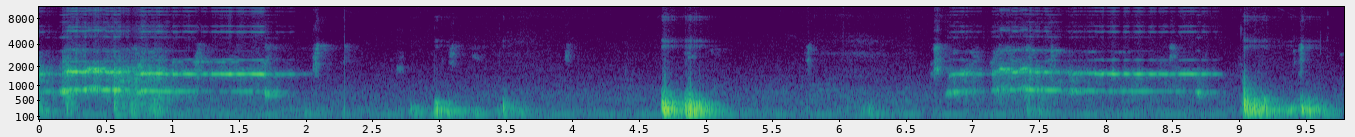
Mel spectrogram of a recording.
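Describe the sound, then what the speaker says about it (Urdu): Roosters at a neighbours' house crow twice in long drawn-out calls several seconds apart, with scattered clucks, thumps and faint background murmur between them. "یہ جو آپ کے پاس مرغے بول رہے ہیں"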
